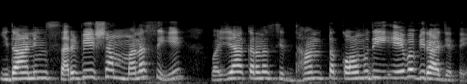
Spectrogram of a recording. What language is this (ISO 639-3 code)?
san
